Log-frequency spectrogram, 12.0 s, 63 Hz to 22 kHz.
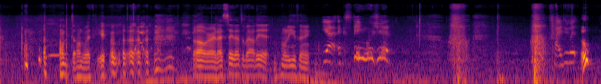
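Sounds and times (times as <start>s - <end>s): low steady rumble: 1.5s - 10.6s
breathy rush of air: 7.4s - 11.0s.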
